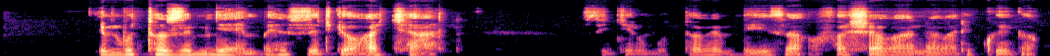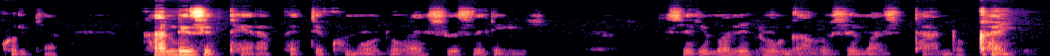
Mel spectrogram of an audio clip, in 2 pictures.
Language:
Kinyarwanda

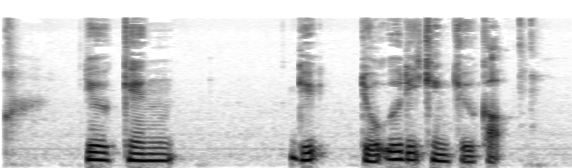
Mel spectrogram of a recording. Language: Japanese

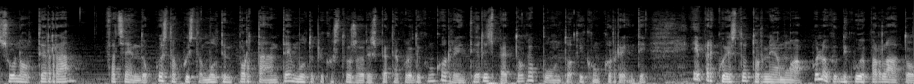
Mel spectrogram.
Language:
Italian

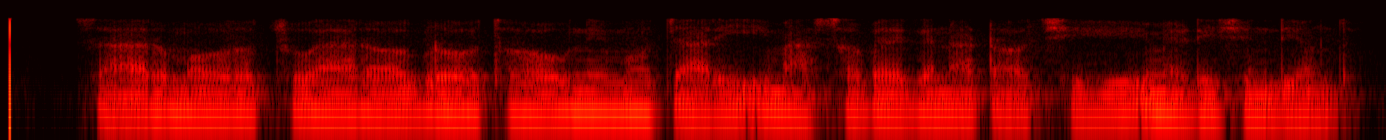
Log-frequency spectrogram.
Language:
Odia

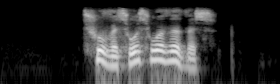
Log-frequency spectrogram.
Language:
Kabyle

